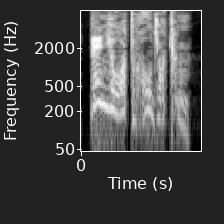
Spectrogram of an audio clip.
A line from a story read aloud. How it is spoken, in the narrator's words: snarled Bellatrix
